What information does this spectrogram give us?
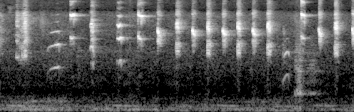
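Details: Long-tailed shrike (cendet) singing vigorously, billed as rich in varied phrases (isian): a quick, steady run of sharp, high chirps about five per second, with a few slurred whistles and a faint low hum beneath.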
